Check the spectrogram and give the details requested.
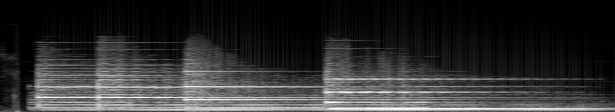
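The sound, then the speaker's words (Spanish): A gong rings out in four loud strikes on Radio Portales in Chile, cueing the sports network of affiliated stations to connect, each ringing tone overlapping the last and sustaining into a long, slowly fading resonance. No voices are heard. “Al toque de gong, sírvanse conectar.”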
